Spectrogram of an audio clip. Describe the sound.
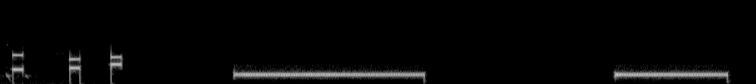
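Telephone tones before a call: three short keypad beeps in quick succession, then two long, steady, mid-pitched ringing tones separated by a stretch of silence. No voices.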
